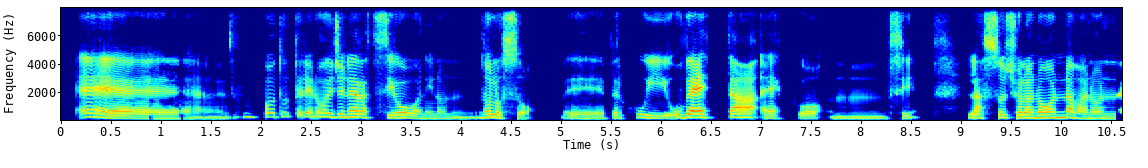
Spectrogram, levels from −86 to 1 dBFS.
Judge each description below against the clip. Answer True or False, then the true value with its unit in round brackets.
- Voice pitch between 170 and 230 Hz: True (190 Hz)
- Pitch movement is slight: False (6.1 semitones)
